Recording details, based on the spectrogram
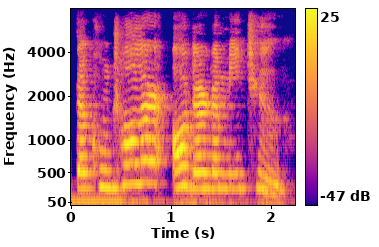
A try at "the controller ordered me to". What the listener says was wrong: Okay, now in between ordered and the M here, you're adding an extra sound saying ordered me. You want to take off the Okay, this is ordered me.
